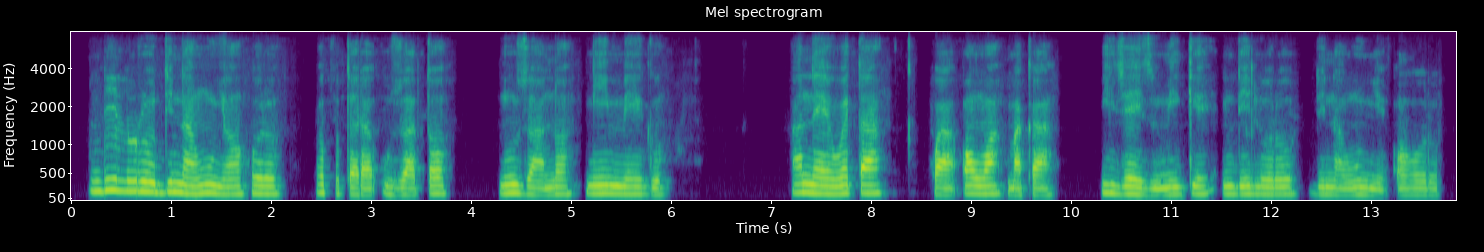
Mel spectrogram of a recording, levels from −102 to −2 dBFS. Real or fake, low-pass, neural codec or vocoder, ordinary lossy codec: fake; 7.2 kHz; codec, 16 kHz, 8 kbps, FreqCodec, larger model; Opus, 24 kbps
